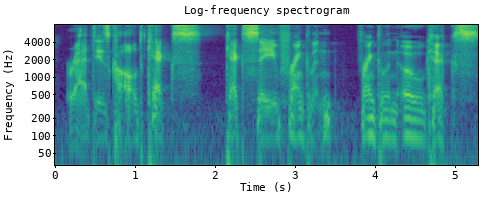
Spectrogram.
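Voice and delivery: slow, simple, broken-phrase rat creature speech. Treading water in the pipe, the rat turns and speaks to you: Kex the rat voice.

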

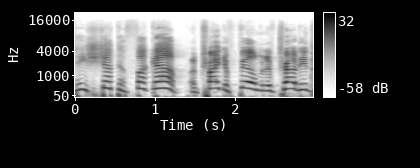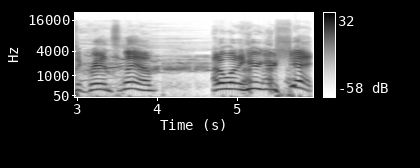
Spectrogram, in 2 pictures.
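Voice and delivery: play-acted, high-pitched yelling. Retelling telling sons to be quiet while filming: imitating own past yelling. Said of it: "you're yelling at us".

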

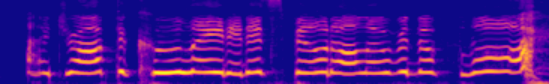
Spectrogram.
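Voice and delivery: mock, very high, loud sobbing through the words. Retelling a FaceTime call, doing his crying answer to 'why are you crying': imitating someone crying. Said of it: "why are you crying?".

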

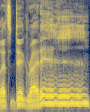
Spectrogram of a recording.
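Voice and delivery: slow, soft, drawn-out voice of mock relish.

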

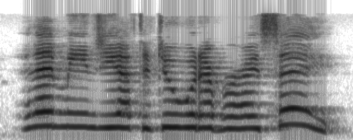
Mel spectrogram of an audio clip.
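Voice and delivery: put-on very high, bossy, power-tripping nine-year-old voice. Imagining a power-tripping kid addressing his manservant: power-tripping nine-year-old voice. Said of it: "this power-tripping, like, 9-year-old being like".

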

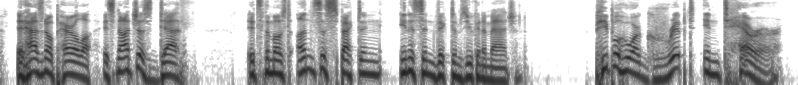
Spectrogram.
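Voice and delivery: normal talking voice

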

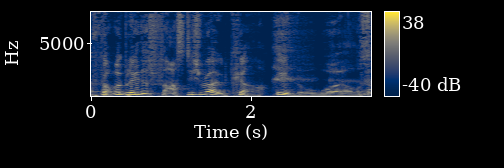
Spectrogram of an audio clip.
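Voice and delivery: British TV presenter voice, host-like delivery. Breaking off from a shooting report to do a Top Gear bit, Jeremy Clarkson impression. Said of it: "That's Jeremy Clarkson".

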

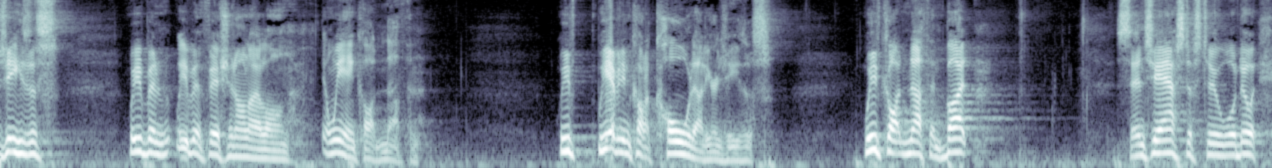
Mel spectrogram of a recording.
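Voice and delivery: grudging, swooping, sarcastic tone. Retelling Peter answering Jesus after fishing all night: imitating Peter's sarcastic reply. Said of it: "He kinda says it sarcastically".

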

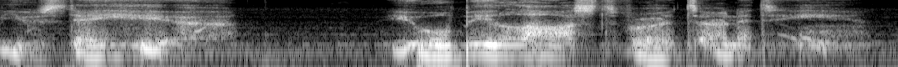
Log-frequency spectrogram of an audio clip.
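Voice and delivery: strained, breathy whisper, decaying corpse voice. Narrator voices a figure speaking to the players, strained decaying-corpse voice. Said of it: "strained voice, as if air being pushed through a decaying body".

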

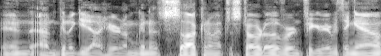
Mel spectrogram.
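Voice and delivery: ordinary talk

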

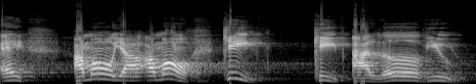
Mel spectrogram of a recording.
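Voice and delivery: very slow, drawn-out, desperate voice. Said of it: "Be some desperate-ass forty-six-year-old".

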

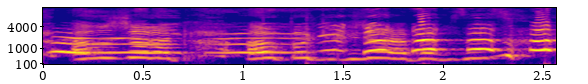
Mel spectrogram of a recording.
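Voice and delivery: laughing so hard it brings tears. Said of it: "I know why I'm crying".

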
